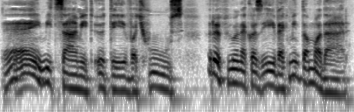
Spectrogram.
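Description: A man's voice: on the low side, sing-song, vocal fry, a little mellow, full character voice. A man voicing a crafty old peasant with a grey beard, teasing and cheerful, in a folk tale. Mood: bargaining. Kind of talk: storytelling.

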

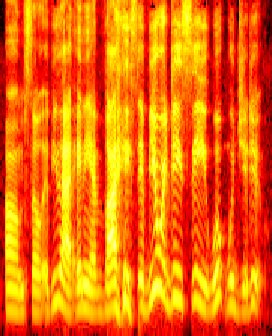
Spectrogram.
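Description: A woman's voice: medium pitch, animated, fairly quick, pushed and bright, no room sound. A woman hosting a casual sports podcast, chatty and upbeat with lots of fillers. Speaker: podcast host.

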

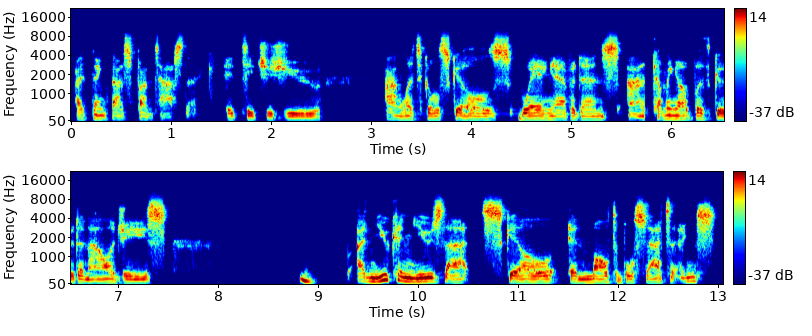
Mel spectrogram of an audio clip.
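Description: A man speaking as a lawyer guest in a conversational interview, earnest and animated, often repeating words as he thinks aloud. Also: fairly low pitch, measured pace, husky, no room sound, poor audio.

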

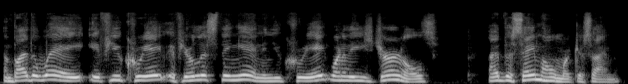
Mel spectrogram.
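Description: A man appears as a podcast guest, earnestly guiding the listener through an exercise in casual interview talk. His voice is fairly high, mellow and a little fast, and he often repeats words as he restarts phrases. The recording is dry and close, with no echo.

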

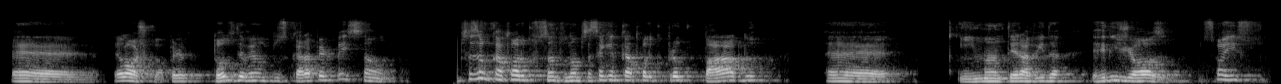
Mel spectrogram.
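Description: A man's voice: a little high, a little mellow, slight background noise. Man preaching in an echoey room. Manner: alternates slow solemn reading with quick conversational commentary. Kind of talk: sermon commenting on a read text.

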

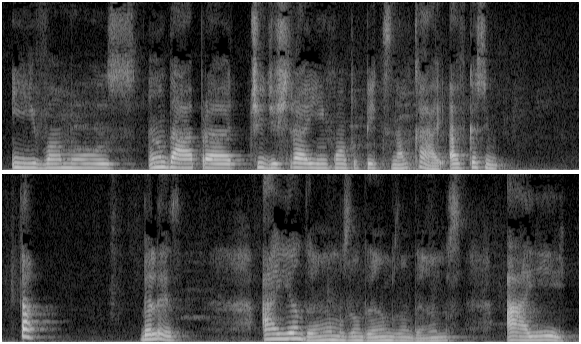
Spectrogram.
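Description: A woman in her twenties telling a story in a casual, animated way, laughing often and acting out both sides of the talk. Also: medium pitch. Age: 20s. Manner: animated, laughing, quotes herself and her date. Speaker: storyteller recounting a bad date.

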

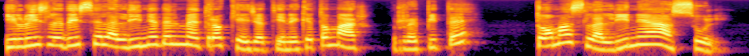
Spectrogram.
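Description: Woman, language teacher, scripted lesson, patient, encouraging, slow and lively. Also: sits high, clean tone. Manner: patient, encouraging, prompts the listener to repeat.

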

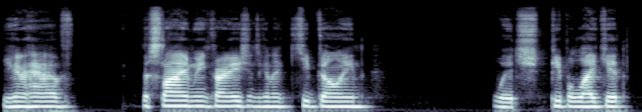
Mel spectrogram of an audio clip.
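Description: Rambling through casual chat, a man co-hosting a podcast often restarts and corrects himself while staying even-toned. He speaks at a measured pace in a clean, medium-pitched voice.

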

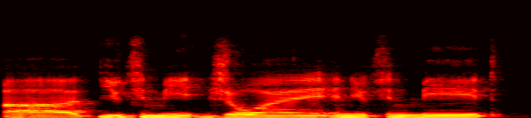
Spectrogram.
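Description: A man's voice: mid-range voice, level tone, unhurried, darkish tone, a little hiss or hum. A man co-hosting a casual podcast chat, rambling and teasing, often breaking off mid-thought. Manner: rambling, self-interrupting, teasing. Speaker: podcast co-host. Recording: roomy, dull lo-fi sound.

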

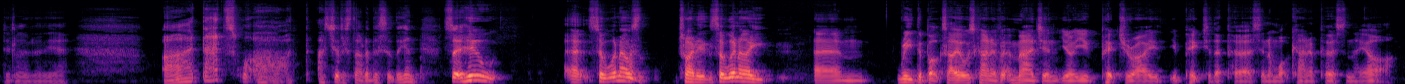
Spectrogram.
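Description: This podcast host from Derbyshire, England, speaks with an East Midlands accent in a fairly low, husky voice, moving at a moderate pace with lively intonation. He discusses a book in a casual, informal way.

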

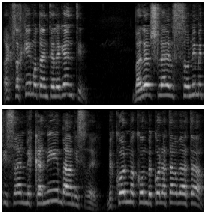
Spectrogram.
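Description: A man with a high voice giving a sermon to his congregation as a rabbi. He preaches with passion, repeats key phrases again and again, and keeps calling his listeners brothers. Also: a little mellow. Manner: impassioned, repeats phrases for emphasis.

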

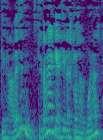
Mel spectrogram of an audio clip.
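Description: A man's voice: fairly high pitch, big pitch swings, racing, slight background noise. A young man with a Spain Spanish accent, giving an opinionated casual vlog monologue as a social media creator, speaking straight to his viewers. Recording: roomy echo, faint ambience.

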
